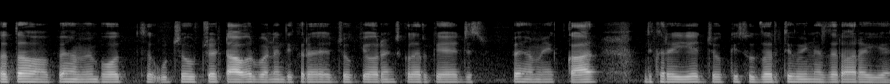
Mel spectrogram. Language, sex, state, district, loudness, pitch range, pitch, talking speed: Hindi, male, Bihar, Darbhanga, -24 LUFS, 115-120 Hz, 115 Hz, 215 wpm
